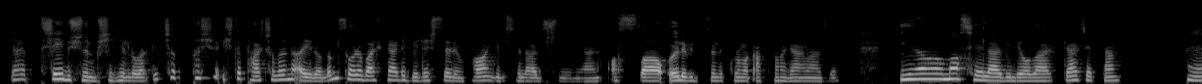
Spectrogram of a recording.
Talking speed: 150 wpm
